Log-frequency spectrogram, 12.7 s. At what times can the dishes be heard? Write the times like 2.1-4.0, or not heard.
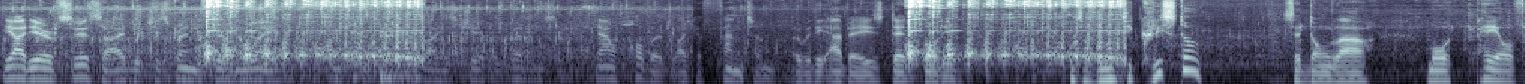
1.6-3.5, 7.5-9.4.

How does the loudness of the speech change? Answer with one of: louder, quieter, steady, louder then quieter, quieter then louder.
quieter then louder.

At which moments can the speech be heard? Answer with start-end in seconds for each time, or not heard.
0.0-8.1, 8.9-12.6.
